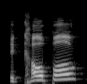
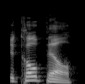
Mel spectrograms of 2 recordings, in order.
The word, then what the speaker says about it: Dokoupil: So, this guy Tony Doapill, I think it's I think it's Dopal. I think that's how you say it, but it does look like it's spel it looks like uh Dopil, doesn't it?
